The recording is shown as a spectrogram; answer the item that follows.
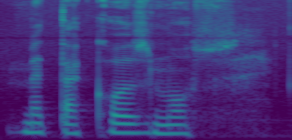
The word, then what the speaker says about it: Metacosmos: I wonder if it's pronounced Metacosmos. – It definitely is.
